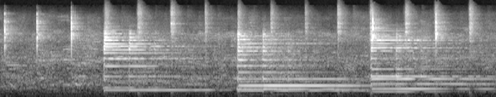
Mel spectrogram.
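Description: Live rock band playing a song's opening bars: a steady hi-hat tick nearly twice a second, joined about two seconds in by held guitar and synth chords that change every couple of seconds.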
